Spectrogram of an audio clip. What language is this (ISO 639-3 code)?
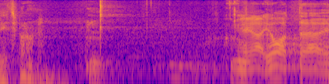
est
